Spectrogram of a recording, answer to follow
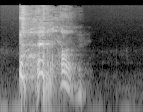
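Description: A man's throat-clearing cough: one loud burst of about a second, starting about a quarter second in.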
